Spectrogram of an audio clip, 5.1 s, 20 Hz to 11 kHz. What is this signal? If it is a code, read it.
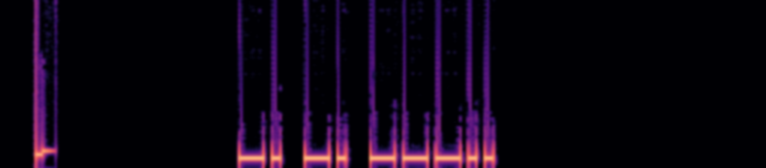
Morse code, heard as a keyed tone, about 22 wpm, 700 Hz. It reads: NN8
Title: Common Cut Numbers - 3-Digit 22wpm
